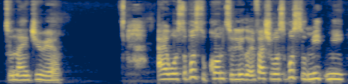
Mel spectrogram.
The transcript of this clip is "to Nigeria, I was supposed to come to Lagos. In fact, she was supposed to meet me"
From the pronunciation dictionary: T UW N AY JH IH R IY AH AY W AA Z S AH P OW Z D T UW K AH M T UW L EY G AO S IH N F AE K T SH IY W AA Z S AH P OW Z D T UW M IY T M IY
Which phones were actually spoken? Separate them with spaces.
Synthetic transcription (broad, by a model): T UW N AY JH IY R IY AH AY W AA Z S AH P OW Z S T UW K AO M T UW L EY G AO IH N F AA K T SH IY W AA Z S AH P OW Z T UW M IY T M IY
